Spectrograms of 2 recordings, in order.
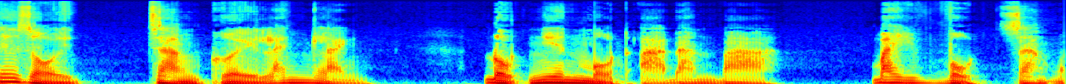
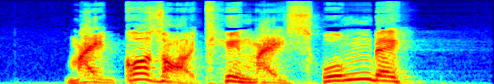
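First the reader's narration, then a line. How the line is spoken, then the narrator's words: Hissing. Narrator (Vietnamese): Mò Bá Cha rít lên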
